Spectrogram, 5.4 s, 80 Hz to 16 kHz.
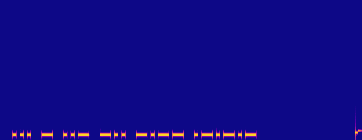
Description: Morse code, heard as a keyed tone, about 22 wpm, 700 Hz. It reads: STUDY.
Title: Sentences from Top 1000 Words - Review Part 1 - 22wpm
